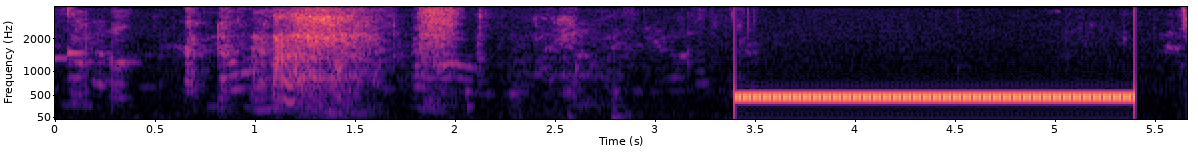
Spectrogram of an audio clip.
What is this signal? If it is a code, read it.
Ringback tone (North America), 440 + 480 Hz.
